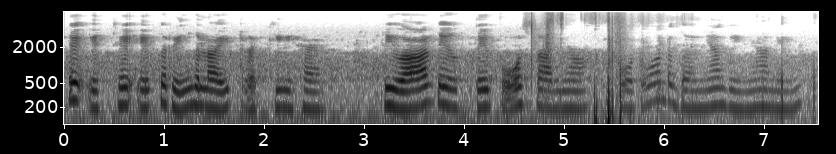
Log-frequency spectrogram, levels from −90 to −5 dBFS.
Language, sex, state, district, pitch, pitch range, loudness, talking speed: Punjabi, female, Punjab, Pathankot, 195 Hz, 185-210 Hz, -19 LUFS, 120 wpm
